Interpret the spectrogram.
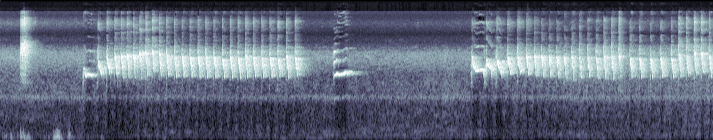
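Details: White-eye song from Java, a training recording for songbirds in full 'ngebrem' style: long rapid buzzy trills of repeated high notes, two extended bursts separated by a short chirp and a quiet gap.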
